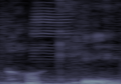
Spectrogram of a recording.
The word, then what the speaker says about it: Coquille: We should say, actually, before we introduce the guy beside us, Coquille, or some people may see when they see the sign Coquille, but it is pronounced Coquille.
